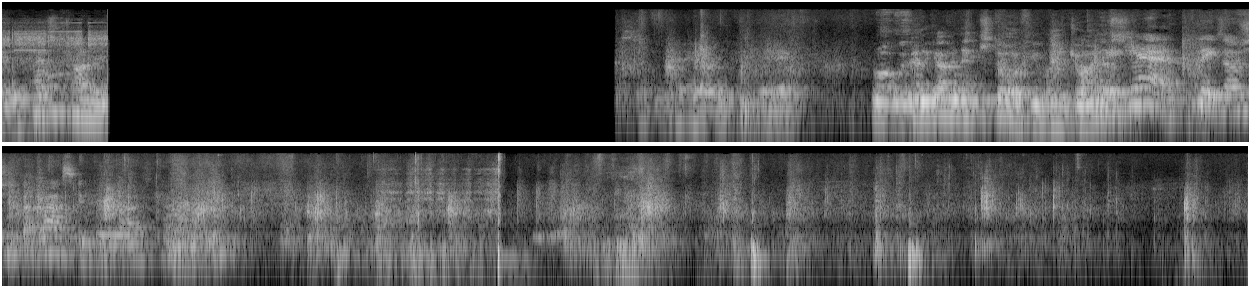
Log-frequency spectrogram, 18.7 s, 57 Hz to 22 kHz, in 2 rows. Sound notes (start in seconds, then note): 12.6 footsteps crunching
